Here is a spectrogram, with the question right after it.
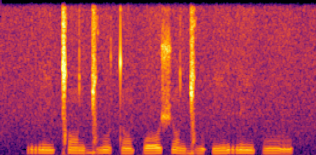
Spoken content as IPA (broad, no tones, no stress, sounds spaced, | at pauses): r ĩ ǀ õ ɡ͡ǀ u t õ p o ʃ õ ɡ͡ǀ u ʔ ĩ r ĩ p u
